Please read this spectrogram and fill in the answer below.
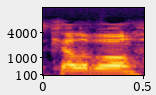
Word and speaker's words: Celeborn: Nick Garner says Celeborn hard C.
